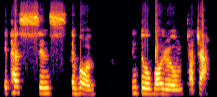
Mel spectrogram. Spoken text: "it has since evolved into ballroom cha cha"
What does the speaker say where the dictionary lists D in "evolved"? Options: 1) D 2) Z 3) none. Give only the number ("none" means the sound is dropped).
3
